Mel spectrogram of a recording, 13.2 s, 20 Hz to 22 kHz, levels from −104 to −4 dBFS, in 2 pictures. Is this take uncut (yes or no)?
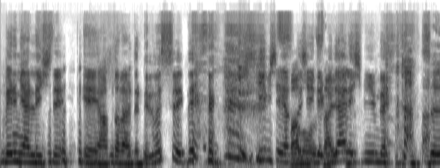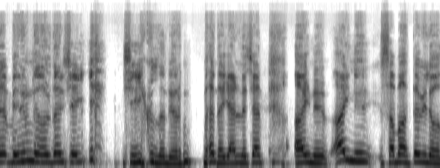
no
